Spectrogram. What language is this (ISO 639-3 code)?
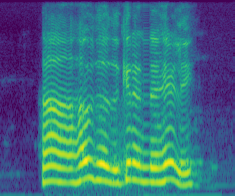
kan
